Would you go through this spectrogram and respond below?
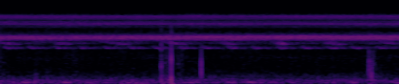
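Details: Cricket song outdoors: a continuous high, ringing trill over background noise, broken by a few sharp clicks.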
